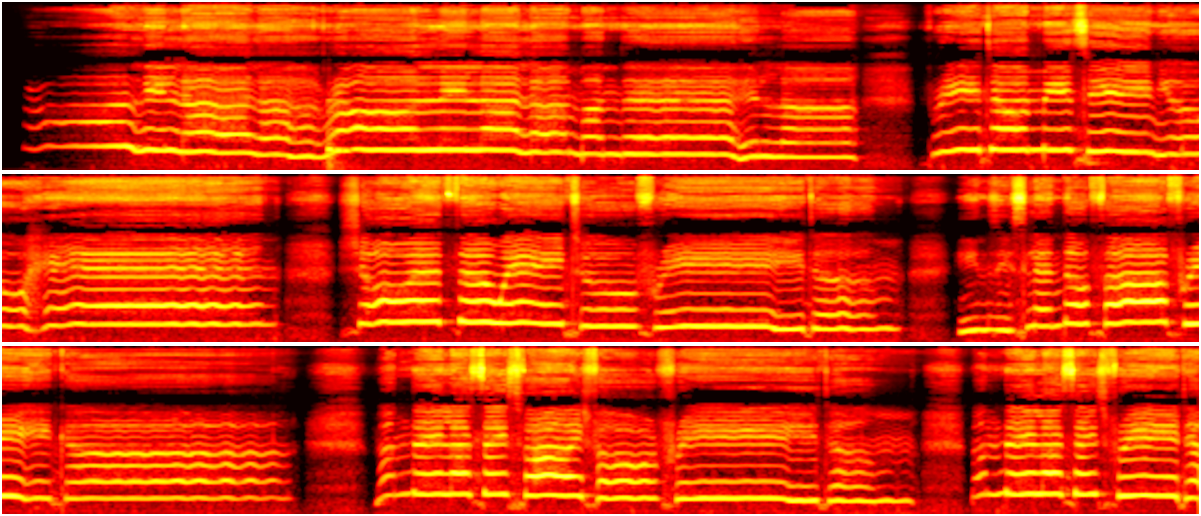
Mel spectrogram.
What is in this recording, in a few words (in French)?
Freedom sopranes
